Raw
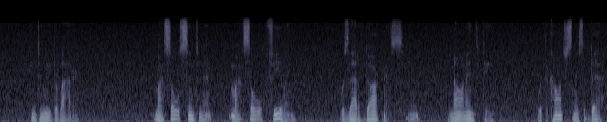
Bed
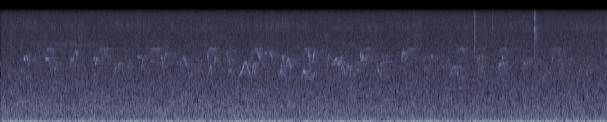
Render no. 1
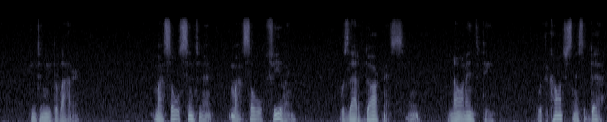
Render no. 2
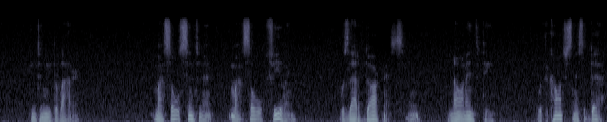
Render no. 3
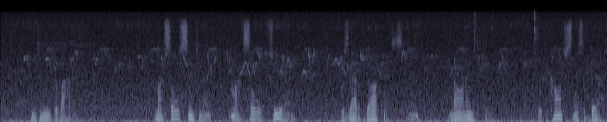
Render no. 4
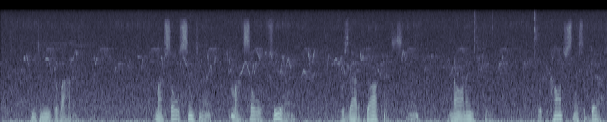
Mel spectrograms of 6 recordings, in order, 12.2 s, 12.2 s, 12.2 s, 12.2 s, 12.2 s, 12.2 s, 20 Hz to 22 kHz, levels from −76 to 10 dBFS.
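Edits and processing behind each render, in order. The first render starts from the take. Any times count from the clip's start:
noise print and reduce 6 dB
7.38–7.95 air absorption 98 m
add bed -10.5 dB
gain +10 dB

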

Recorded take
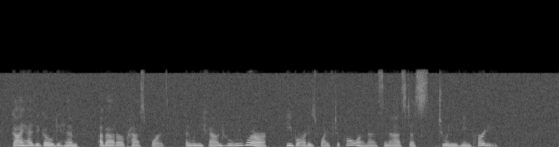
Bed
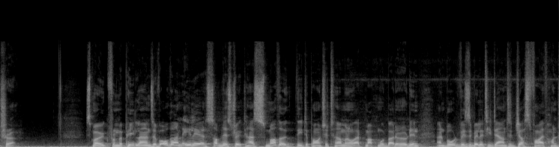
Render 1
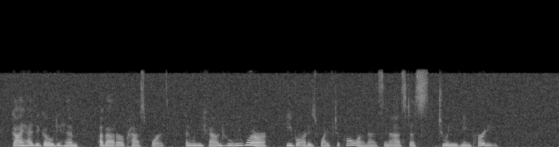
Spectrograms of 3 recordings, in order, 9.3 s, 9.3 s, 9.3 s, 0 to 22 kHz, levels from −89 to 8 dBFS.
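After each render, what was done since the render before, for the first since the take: denoiser 7 dB, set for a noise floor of -41 dBFS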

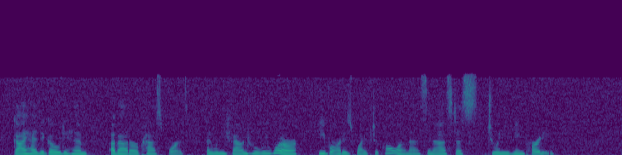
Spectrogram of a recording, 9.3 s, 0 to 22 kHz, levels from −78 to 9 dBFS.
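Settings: gain -12 dB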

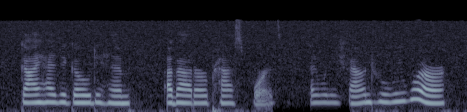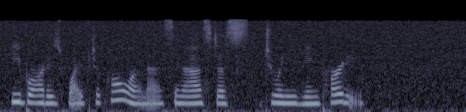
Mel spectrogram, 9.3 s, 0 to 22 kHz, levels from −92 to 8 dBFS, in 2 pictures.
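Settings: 2.72–3.5 HPF 200 Hz -> 440 Hz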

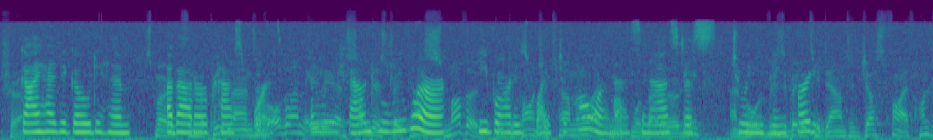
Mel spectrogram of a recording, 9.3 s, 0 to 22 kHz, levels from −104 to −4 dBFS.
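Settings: add bed -19.5 dB

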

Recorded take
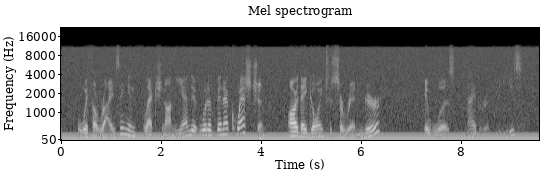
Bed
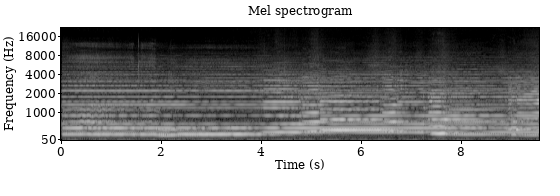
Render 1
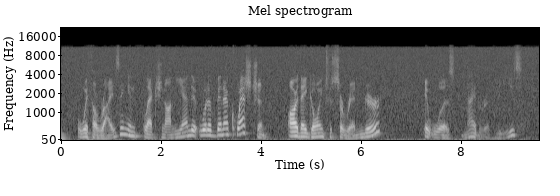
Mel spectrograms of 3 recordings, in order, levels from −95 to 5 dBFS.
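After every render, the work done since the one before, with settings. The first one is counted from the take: notches 50/100/150/200/250 Hz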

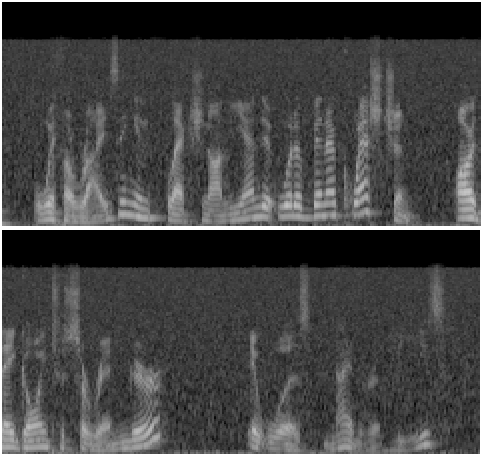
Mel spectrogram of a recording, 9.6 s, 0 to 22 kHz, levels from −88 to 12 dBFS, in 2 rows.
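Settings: denoiser 6 dB, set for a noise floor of -40 dBFS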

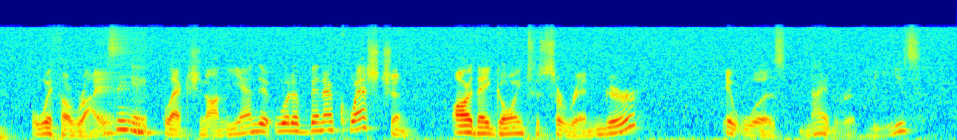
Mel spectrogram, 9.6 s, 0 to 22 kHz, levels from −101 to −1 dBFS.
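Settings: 0.95–1.47 flutter echo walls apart 6.2 m, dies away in 0.47 s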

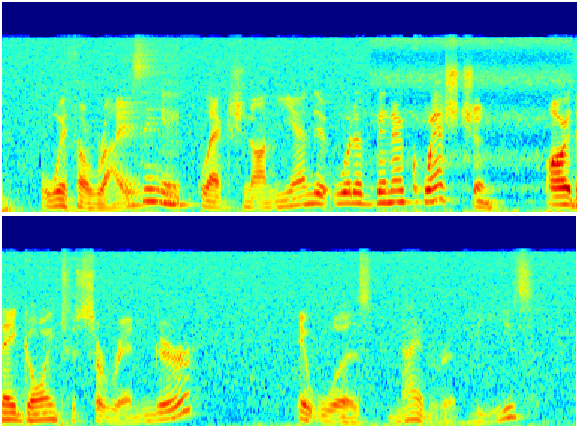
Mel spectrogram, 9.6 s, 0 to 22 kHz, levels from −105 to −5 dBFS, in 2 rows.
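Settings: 3.06–4.75 ripple EQ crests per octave 0.87, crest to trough 14 dB; 5.34–6.87 low shelf 230 Hz -9.5 dB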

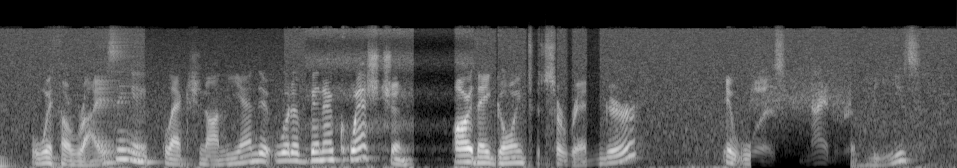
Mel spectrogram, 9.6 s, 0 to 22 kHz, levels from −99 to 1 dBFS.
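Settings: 1.45–2.85 LPF 2000 Hz 6 dB/oct; 4.14–6.01 gate -33 dBFS, range -18 dB; 7.51–8.52 resonant high-pass 1900 Hz, resonance Q 3.2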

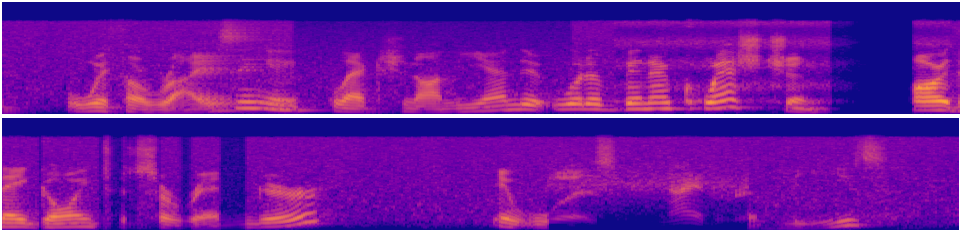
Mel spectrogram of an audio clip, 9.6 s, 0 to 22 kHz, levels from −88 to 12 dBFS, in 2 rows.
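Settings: expander -42 dBFS; HPF 320 Hz 12 dB/oct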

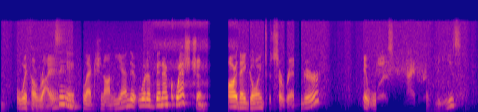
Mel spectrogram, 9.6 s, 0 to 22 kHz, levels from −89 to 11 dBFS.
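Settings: gate -44 dBFS, range -33 dB; low shelf 80 Hz -6 dB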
